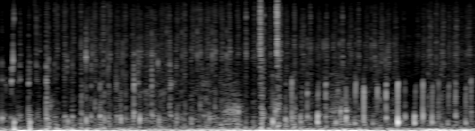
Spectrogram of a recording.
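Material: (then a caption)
Paper. A folded paper US dollar banknote, thin and flexible, is held in one hand close to the microphone while the fingers crinkle and rub it. It makes a continuous stream of quick, irregular crackles and soft rustles over a steady low hum.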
